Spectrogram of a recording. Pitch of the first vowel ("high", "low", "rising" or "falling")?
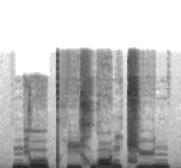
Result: high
